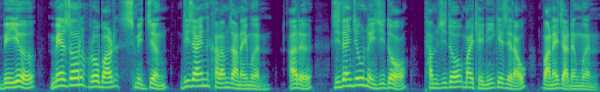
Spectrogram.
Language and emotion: Bodo, neutral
